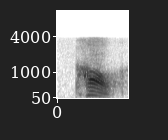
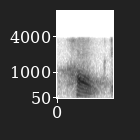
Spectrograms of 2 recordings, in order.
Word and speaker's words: Hull: Hull. Hull. H-U-L-L.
